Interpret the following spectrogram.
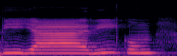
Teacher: را کو باریک پڑھا جاتا ہے جب اس کے نیچے زیر ہو. اگر را کے اوپر زبر ہو یا پیش ہو تو پھر را کو موٹا پڑھتے ہیں.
